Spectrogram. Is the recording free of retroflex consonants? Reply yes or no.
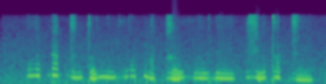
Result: yes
